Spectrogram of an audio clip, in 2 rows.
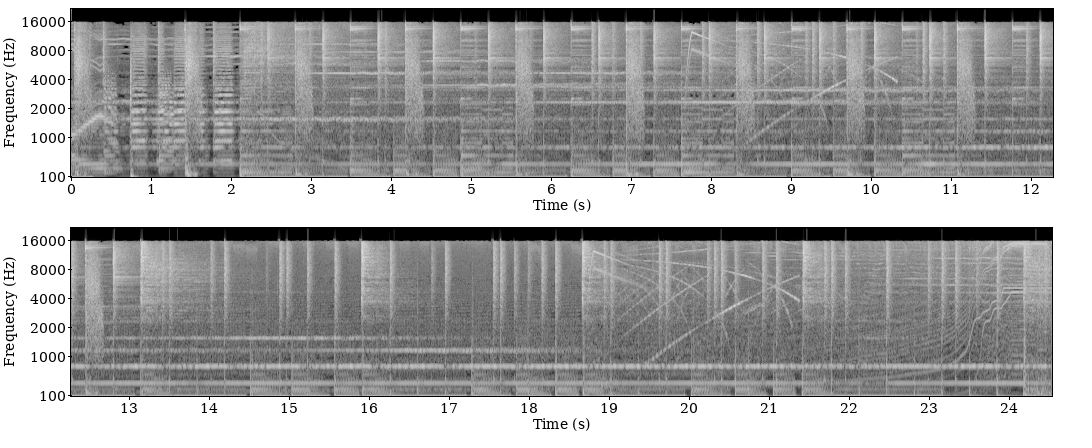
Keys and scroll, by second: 6.7 ctrl+r, 7.0 Escape, 9.8 ctrl+e, 11.2 ctrl+e, 18.2 alt+z, 21.9 alt+z.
